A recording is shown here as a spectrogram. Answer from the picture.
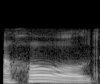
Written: ahold

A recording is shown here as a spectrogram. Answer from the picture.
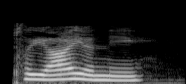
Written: pleione

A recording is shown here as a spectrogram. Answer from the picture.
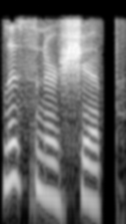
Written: listenership

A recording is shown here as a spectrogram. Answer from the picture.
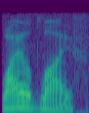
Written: wildlife

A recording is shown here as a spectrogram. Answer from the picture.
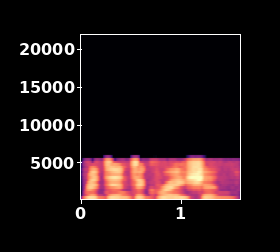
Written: redintegration

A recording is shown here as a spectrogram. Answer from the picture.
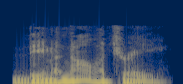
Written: demonolatry

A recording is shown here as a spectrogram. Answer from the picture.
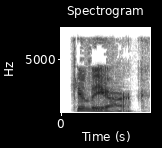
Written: chiliarchy

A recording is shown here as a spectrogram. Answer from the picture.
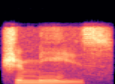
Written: chemise

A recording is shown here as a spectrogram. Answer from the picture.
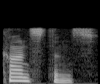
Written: Constance

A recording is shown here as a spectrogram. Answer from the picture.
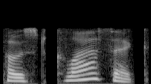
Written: postclassic

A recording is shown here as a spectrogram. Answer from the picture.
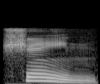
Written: shame

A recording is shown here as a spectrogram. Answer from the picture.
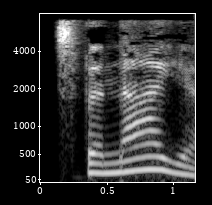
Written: sthenia

